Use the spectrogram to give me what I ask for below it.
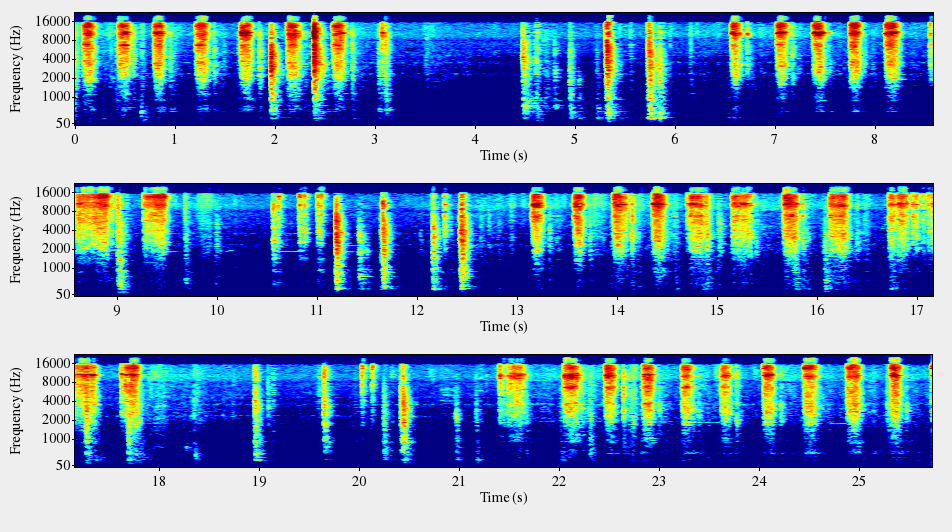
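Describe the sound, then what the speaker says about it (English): Four screws are backed out of a server's CPU heatsink, giving many quick ratcheting clicks in bursts. The turning repeats with brief pauses over the whole stretch, close and crisp. "Now let's remove the CPU heatsink."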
